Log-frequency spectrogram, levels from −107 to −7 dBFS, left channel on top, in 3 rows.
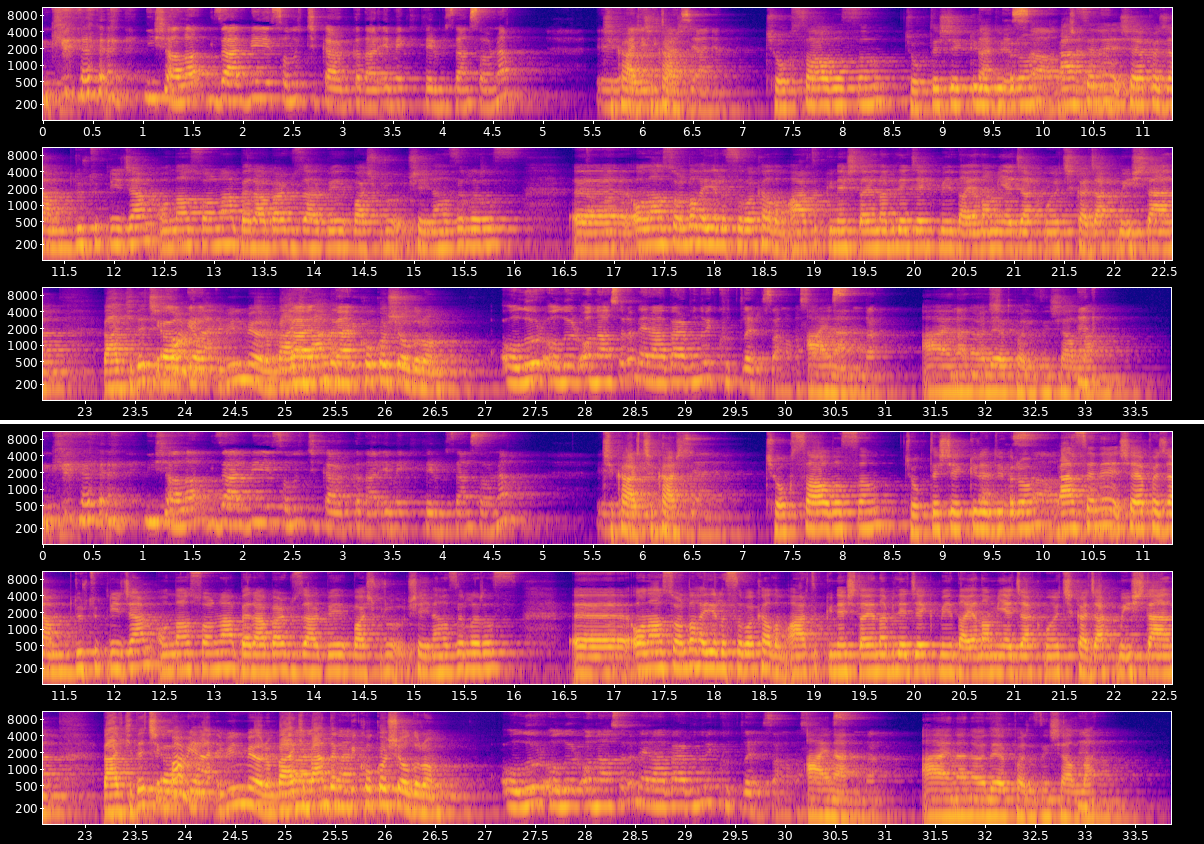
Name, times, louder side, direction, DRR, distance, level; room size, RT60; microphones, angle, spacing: voice 1, 0.0-4.7 5.5-6.8 9.4-10.7 16.7-17.0 23.7-24.2 25.1-25.7 27.2-31.0 31.7-32.2 32.9-33.1, left 3 dB, 85° left, 8 dB, 0.8 m, -29 dB
voice 2, 5.6-6.5 7.2-15.9 16.1-26.7 30.2-30.7 31.4-33.1, right 2 dB, 35° right, 8 dB, 0.7 m, -25 dB
14.5 x 4.9 x 4.9 m, 1.2 s
head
